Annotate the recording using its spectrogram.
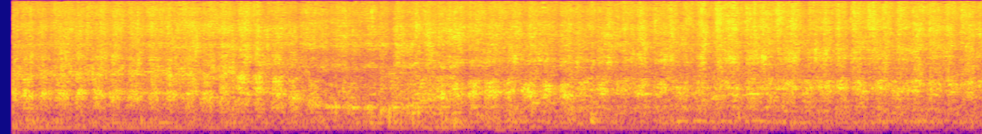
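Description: People brushing their teeth with manual toothbrushes: a steady wet scrubbing of fast, even back-and-forth strokes.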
